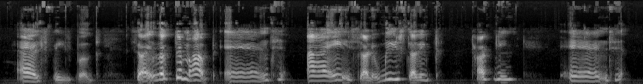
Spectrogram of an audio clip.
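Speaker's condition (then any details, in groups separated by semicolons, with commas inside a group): Cerebral palsy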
